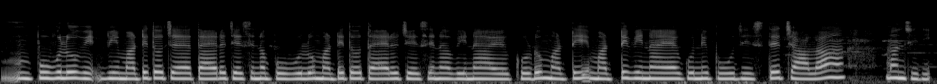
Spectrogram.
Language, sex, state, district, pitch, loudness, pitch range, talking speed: Telugu, female, Telangana, Karimnagar, 265 Hz, -21 LUFS, 260-280 Hz, 100 wpm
